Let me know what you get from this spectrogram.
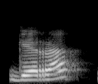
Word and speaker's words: guerra: The U in this case is silent. Guerra, guitarra.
